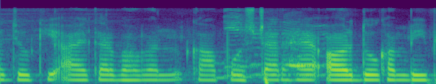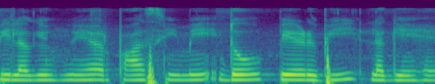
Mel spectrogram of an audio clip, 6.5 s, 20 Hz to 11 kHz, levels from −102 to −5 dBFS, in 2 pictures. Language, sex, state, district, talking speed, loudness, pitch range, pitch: Hindi, female, Jharkhand, Jamtara, 210 wpm, -24 LUFS, 195-200 Hz, 195 Hz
